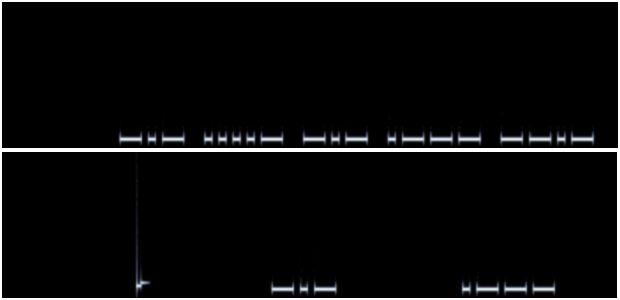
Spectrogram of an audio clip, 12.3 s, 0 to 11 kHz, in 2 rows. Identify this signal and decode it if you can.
Morse code, heard as a keyed tone, about 17 wpm, spaced as for 12 wpm, 700 Hz. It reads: K4KJQ KJ
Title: USA Call Signs - 6x Character Spacing - 17wpm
